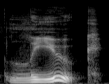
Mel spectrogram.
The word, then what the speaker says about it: leuk: In Dutch, the word is leuk. It has a wonderfully difficult pronunciation for an English speaker, something like..." The way he spells it is L-E-H-O-O-K. So Leuk, that's what I'm trying.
